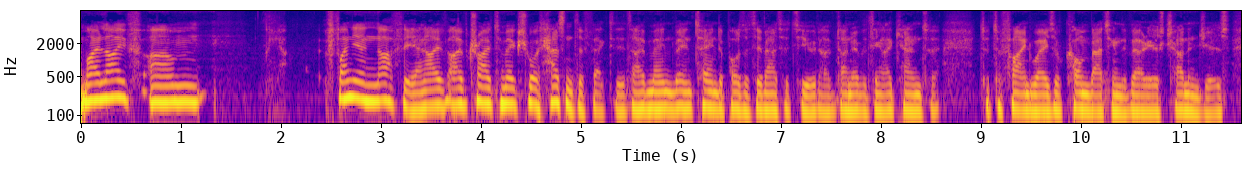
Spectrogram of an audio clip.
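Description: Over noticeable background noise, a man talks at a fairly quick pace in a medium pitch with lively intonation. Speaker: charity branch chairman with Parkinson's. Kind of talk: interview. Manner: halting, stammering.

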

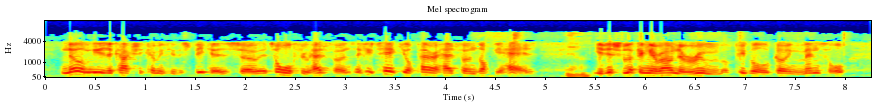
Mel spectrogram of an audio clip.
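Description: Fairly quick talk from a man at a fairly high pitch, with ordinary pitch variation and noticeable background noise. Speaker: caller explaining silent discos. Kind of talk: casual chat. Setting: phone call.

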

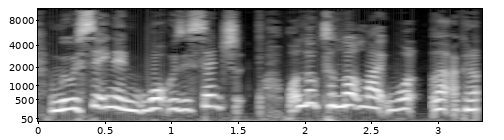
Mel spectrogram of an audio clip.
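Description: A woman speaks with a dark, mellow tone. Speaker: radio host. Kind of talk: late-night talk radio chat. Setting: radio studio.

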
